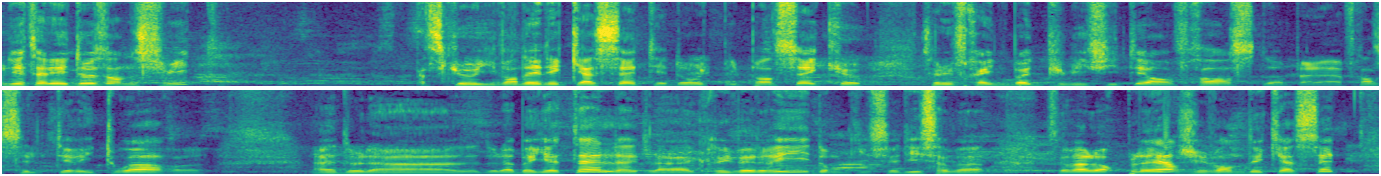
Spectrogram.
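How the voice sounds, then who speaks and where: Against noticeable background noise, a man talks at a fairly quick pace, his fairly high pitch showing ordinary variation. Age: 60s. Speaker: photographer. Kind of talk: interview. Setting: book signing event. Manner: halting.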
